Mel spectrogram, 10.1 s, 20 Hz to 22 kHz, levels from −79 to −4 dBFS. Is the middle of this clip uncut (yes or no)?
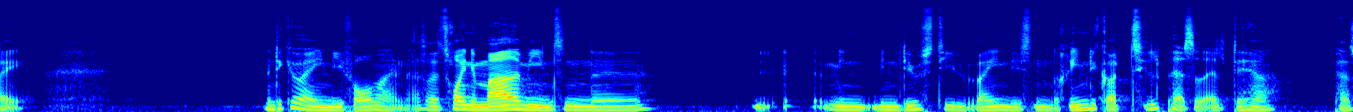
yes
